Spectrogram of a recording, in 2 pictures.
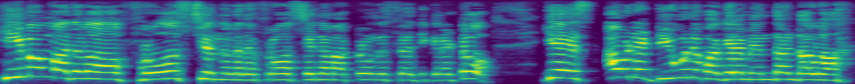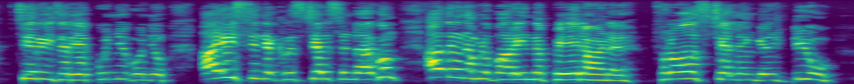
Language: Malayalam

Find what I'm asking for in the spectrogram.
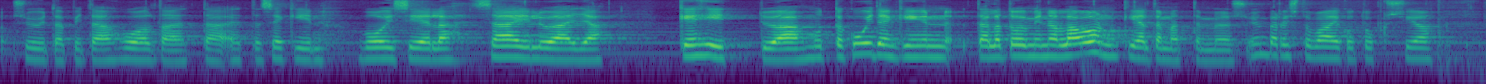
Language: Finnish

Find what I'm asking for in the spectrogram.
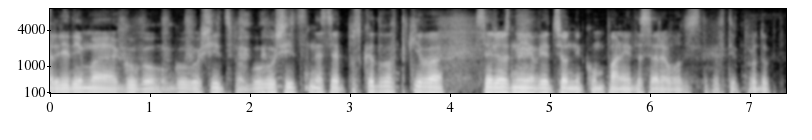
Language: Bulgarian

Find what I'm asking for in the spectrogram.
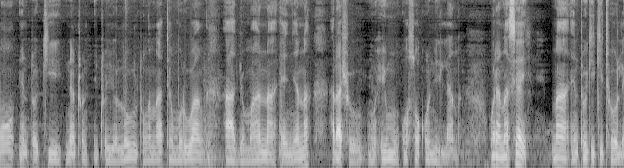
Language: Masai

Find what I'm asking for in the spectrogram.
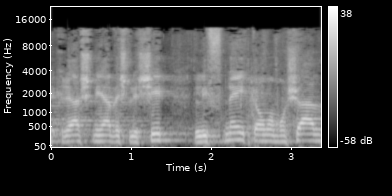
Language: Hebrew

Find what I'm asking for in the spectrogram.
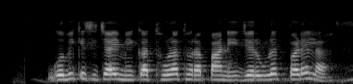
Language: Magahi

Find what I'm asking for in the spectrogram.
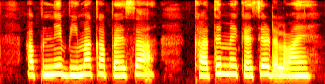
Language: Hindi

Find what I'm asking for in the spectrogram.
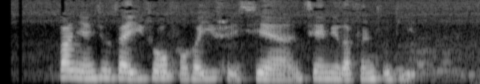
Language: Chinese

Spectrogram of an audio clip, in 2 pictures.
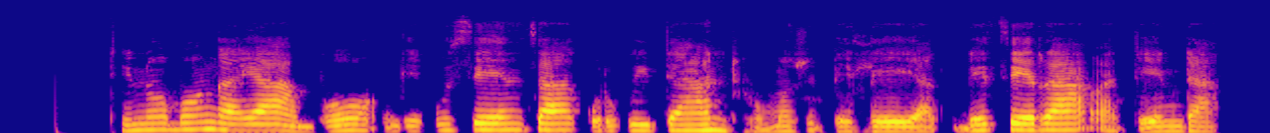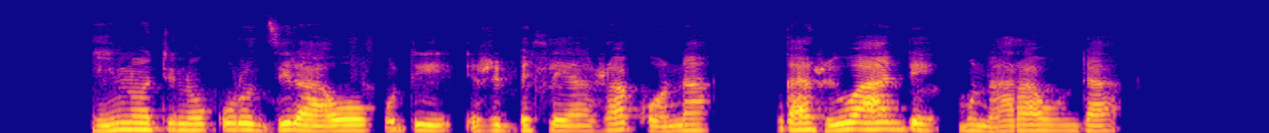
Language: Ndau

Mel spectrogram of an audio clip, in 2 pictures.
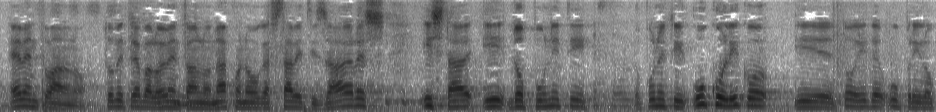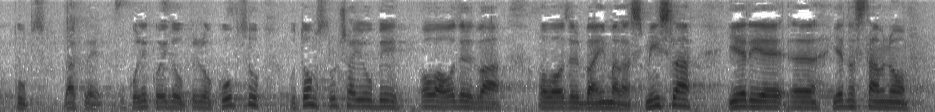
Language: Croatian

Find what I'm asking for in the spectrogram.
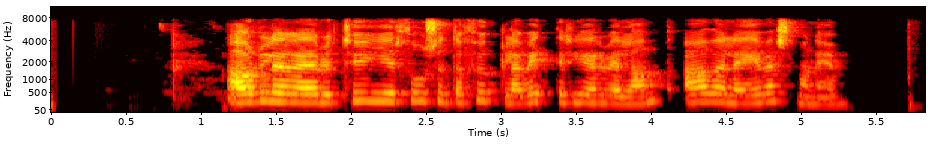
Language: Icelandic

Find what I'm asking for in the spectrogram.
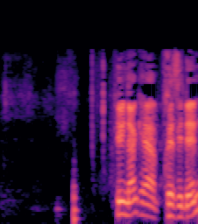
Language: German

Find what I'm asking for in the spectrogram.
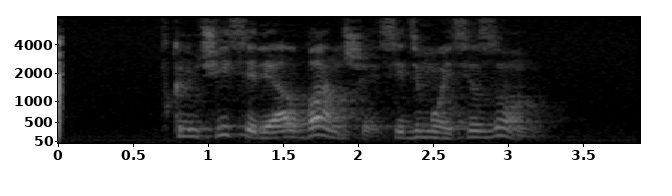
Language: Russian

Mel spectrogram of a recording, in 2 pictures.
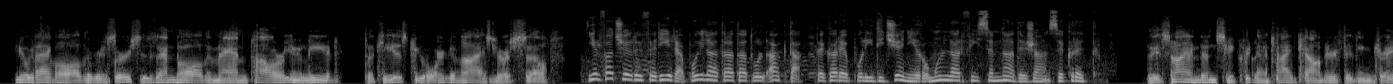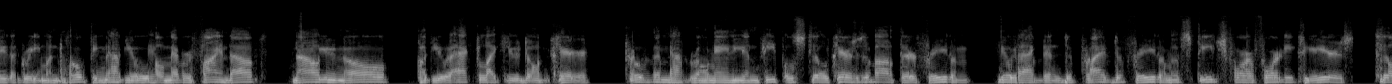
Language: Romanian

